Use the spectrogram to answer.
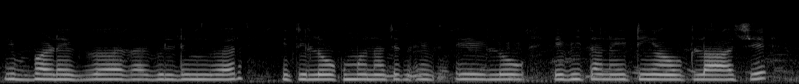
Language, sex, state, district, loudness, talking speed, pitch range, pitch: Halbi, female, Chhattisgarh, Bastar, -31 LUFS, 145 wpm, 225-235 Hz, 230 Hz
